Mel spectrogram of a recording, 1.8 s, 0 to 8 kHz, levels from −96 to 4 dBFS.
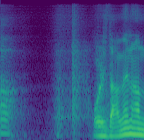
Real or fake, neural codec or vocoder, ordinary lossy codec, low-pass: fake; codec, 16 kHz, about 1 kbps, DyCAST, with the encoder's durations; none; 7.2 kHz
